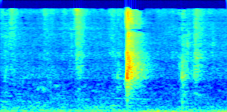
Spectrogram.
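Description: Handling noise from a handheld camera: a low steady rumble with a few brief rustles, the loudest about a second and a quarter in.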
